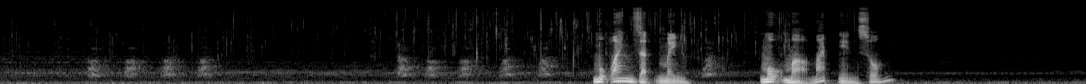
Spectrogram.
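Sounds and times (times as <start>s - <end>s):
wet smacking chewing at the foot of a bed: 0.0s - 8.1s
low steady hum: 0.0s - 10.8s
speech: 6.0s - 7.0s, 7.6s - 9.0s.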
